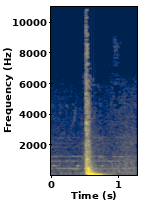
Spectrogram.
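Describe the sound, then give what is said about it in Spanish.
A car's remote central locking releases with a single short, sharp mechanical clunk as the doors unlock at a parked car outside a barracks. The burst is brief and loud against a quiet background. “camina varios pasos hasta su coche, activa la apertura automática, mira alrededor, entra en el vehículo.”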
